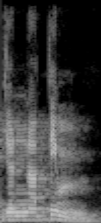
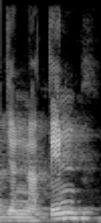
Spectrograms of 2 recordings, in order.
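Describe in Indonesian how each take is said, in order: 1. Kata itu diakhiri dengan bunyi m. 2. Kata itu diakhiri dengan bunyi n. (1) "tapi jannatim ya" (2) "jangan dibaca jannatin"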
